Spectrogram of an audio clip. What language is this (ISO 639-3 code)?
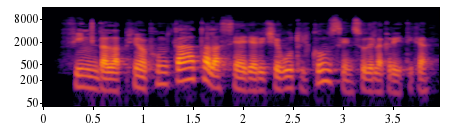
ita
